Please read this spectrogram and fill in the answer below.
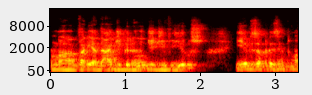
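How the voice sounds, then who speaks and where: This man speaks with lively intonation. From Minas Gerais, Brazil (Patos de Minas). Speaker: university professor. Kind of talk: lecture.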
